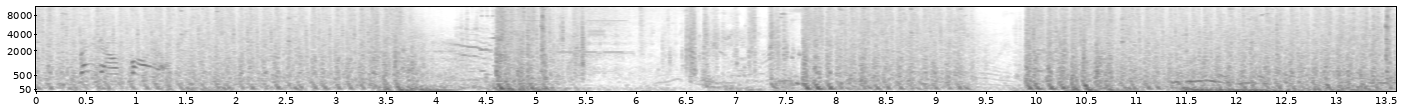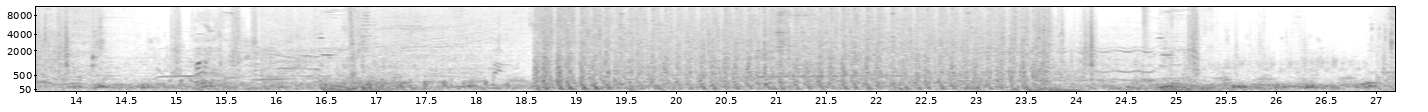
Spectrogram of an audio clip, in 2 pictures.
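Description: Dense, continuous gunfire with rapid bursts and heavy booms filling the whole stretch, loud and layered, with a few brief lulls and a voice speaking over the din at times.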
